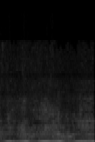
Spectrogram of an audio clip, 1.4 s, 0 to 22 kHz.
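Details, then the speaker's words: AEG L76680WD washer dryer with an E91 fault, test program just started with the door locked: the drain pump is pumping out with a steady, even low hum. The pump runs normally. "start locked it's pumping out it's got a little heating symbol there similar to the top of the onsen symbol in japanese thermal spas thermal baths you can hear the pump"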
